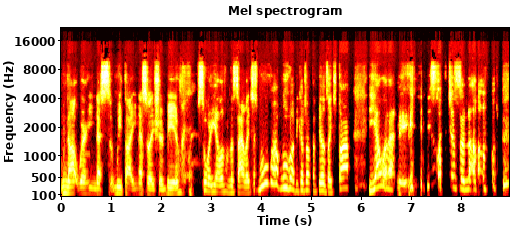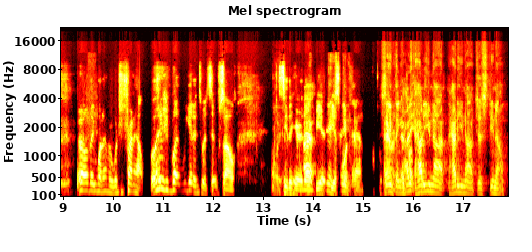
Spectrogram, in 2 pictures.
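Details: Adult man speaking; normal conversational speech.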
